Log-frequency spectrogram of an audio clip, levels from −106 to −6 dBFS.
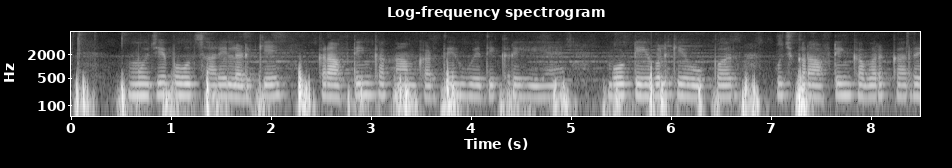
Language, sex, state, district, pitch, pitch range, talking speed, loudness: Hindi, female, Chandigarh, Chandigarh, 170 Hz, 160-180 Hz, 155 wpm, -25 LUFS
